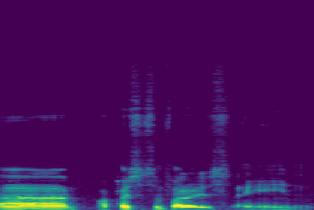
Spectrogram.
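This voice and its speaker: This man's voice is very deep and low in pitch. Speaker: model railway hobbyist YouTuber. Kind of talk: casual tutorial. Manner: hesitant, many fillers.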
